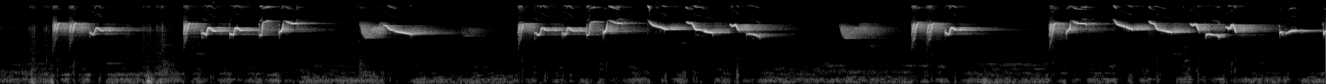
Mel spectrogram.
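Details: Vocal kolibri wulung sunbird, recorded as a lure and tutor song: repeated bursts of high, scratchy twittering phrases with stepped rising and falling notes, about two seconds each, separated by brief silences.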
